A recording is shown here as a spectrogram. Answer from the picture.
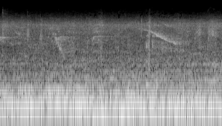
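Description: A few short, high calls that fall in pitch, about one, two and three seconds in, the last one longest, over a steady low outdoor rumble.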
